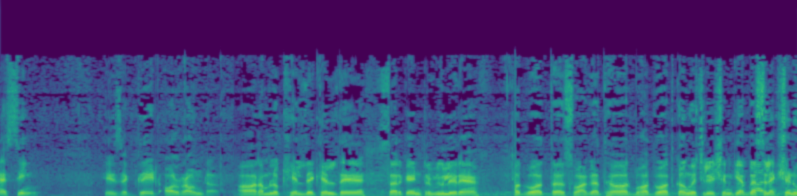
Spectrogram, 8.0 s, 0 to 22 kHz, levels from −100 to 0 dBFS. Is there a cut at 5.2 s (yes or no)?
yes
